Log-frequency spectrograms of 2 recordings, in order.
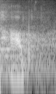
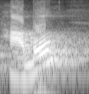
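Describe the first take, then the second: First: The word ends without the final vowel. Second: The word ends with an audible final vowel. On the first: The speaker calls it right. "just habe" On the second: The speaker calls it wrong. "Don't say habe"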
